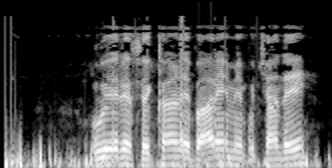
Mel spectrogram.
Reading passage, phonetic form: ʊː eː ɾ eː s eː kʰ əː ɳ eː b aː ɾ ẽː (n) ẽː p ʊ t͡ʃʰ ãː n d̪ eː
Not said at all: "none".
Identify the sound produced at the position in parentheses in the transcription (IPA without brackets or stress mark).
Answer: m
